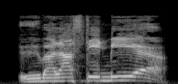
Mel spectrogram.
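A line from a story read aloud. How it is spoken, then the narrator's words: Hysterical shouting. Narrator (German): brüllte Kong hysterisch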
